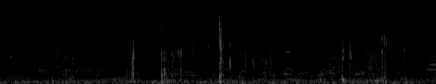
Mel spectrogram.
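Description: Faint, indistinct voices of people talking, with a few sharp clicks and knocks scattered through, the loudest a little past halfway, over a steady low rumble.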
